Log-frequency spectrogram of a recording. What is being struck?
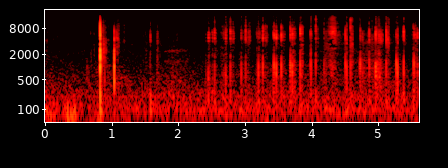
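Concrete cinder block wall.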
